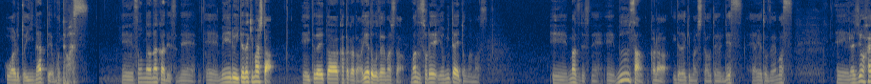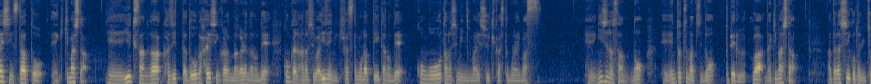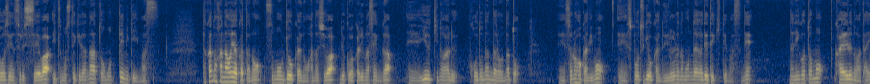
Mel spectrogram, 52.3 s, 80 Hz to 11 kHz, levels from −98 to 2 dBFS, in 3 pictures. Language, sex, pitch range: Japanese, male, 120-150 Hz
